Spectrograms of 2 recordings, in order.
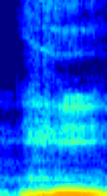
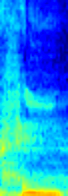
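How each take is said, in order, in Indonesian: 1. Suku kata ini terdengar berat dan tebal. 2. Suku kata ini terdengar ringan dan tipis. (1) "hi-nya tebal teman-teman, ... tapi hi" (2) "bukan hi"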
